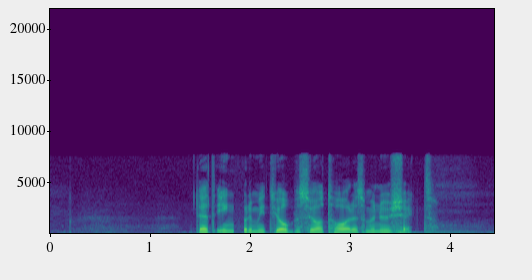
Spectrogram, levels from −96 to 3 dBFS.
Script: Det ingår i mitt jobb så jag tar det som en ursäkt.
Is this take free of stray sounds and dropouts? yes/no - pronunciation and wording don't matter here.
no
